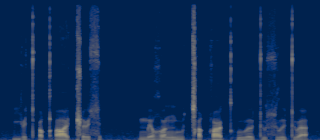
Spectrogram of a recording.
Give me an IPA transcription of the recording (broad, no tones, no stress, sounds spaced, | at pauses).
j ø tʼ u qʼ a ə̯ ǁ ø s | m e ʁʷ a ŋ u ǀ ə q ø kʼ u ə̯ tʷ ə sʷ e tʷ a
